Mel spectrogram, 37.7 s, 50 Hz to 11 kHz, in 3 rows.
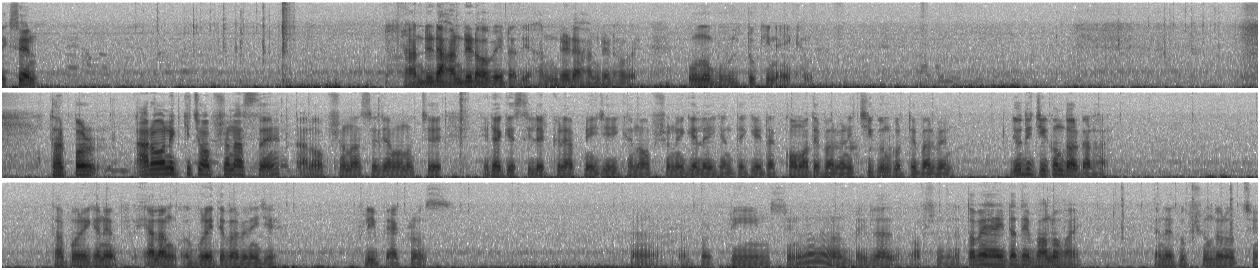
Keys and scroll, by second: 1.7 ctrl+space, 2.3 ctrl+space, 11.5 ctrl+space, 15.2 ctrl+space, 16.1 ctrl+space, 35.9 ctrl+space, 36.7 ctrl+space, 37.2 ctrl+space.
